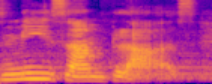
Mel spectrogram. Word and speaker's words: mise en place: And it's spelled like mice in place. M-I-C-E. And then a space N, and then a space P-L-A-S. But it's mise en place.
